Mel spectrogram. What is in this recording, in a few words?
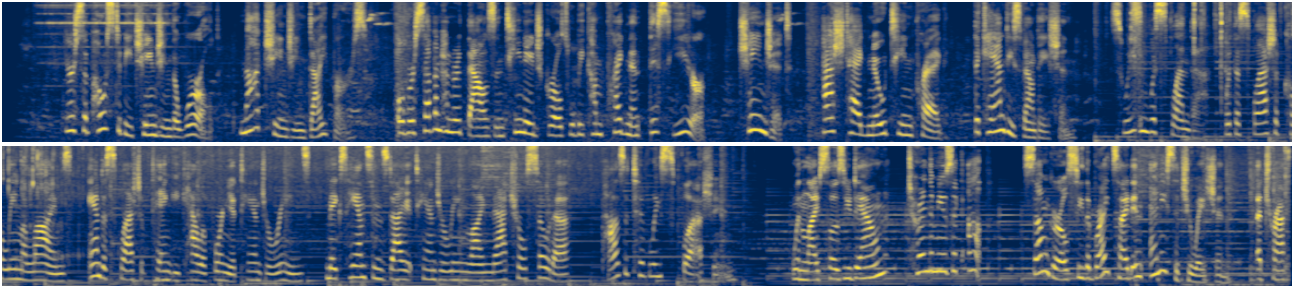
vo reel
